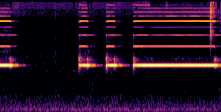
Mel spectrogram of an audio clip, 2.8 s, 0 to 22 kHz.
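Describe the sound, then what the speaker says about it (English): Panasonic NN-SC67NS inverter microwave oven beeping: a few short electronic tones in quick succession, then one long sustained beep, clear and close in a quiet room. "so to turn off the beep, apparently you gotta unplug it and plug it back in"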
